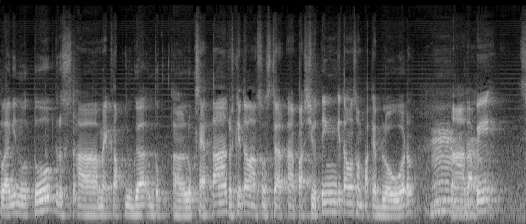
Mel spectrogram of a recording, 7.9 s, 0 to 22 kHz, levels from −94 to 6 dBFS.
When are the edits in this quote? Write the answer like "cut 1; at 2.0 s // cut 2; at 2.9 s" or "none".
cut 1; at 3.4 s // cut 2; at 6.3 s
